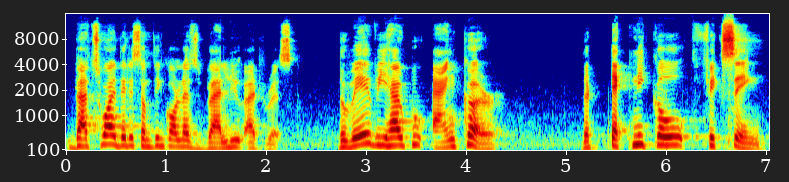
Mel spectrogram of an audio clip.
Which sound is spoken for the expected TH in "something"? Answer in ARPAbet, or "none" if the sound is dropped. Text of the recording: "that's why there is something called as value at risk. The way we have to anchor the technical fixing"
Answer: T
